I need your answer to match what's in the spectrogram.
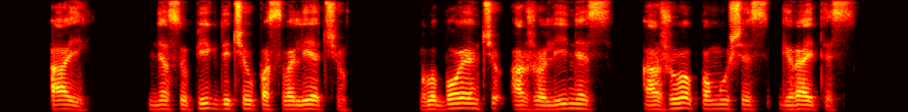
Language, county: Lithuanian, Panevėžys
